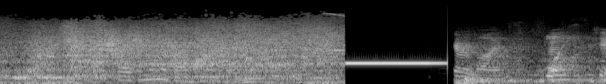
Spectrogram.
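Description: A single steady high beep lasting about a second, a censor bleep that mutes all other sound, coming a little past the middle and ending with a sharp click. Before it, a busy background of voices and noise.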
